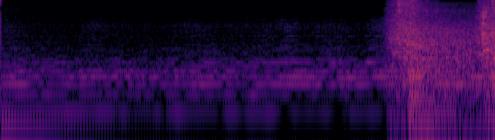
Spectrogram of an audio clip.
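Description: Dramatic background music: a low, held brass-like drone that slowly fades, cut by a loud new hit at the very end.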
